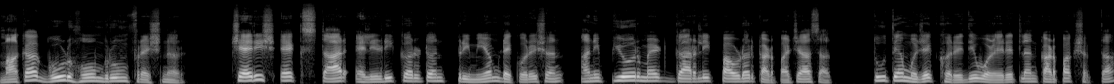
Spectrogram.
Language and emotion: Goan Konkani, neutral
